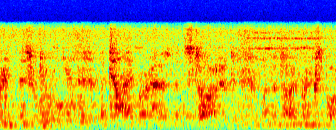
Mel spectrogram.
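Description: Speech only: a man's voice speaking, the words not made out.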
